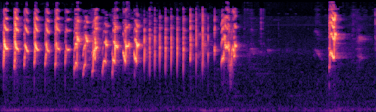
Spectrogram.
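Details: A fast series of high, sharp chirps from a green lovebird quickens for about three seconds, stops, then one last chirp follows.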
